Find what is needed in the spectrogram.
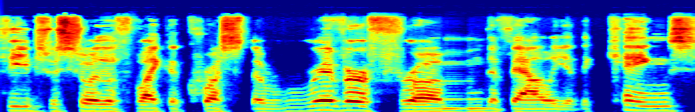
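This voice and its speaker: Somewhat breathy, a man with a New York accent talks at a moderate pace and medium pitch, his pitch varying in an ordinary way. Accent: New York accent, noticeable. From New York (Bronx and Long Island). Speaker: congregation member presenting a study session. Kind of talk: informal lecture with slides. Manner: drops middle syllables; hesitant, many fillers and repetitions.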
